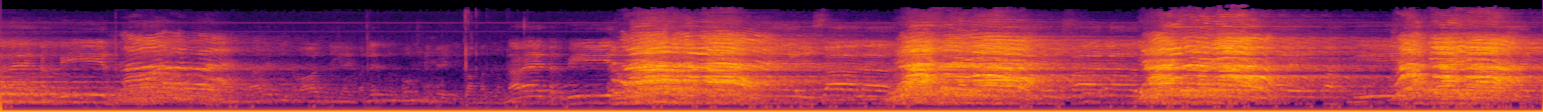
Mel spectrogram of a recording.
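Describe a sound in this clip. A man recites loudly and with passion into a microphone, heard through loudspeakers in a reverberant space.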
